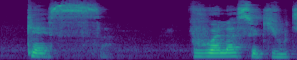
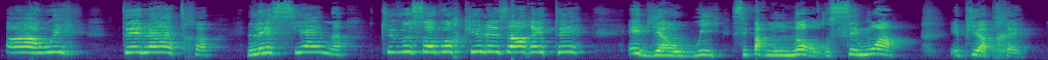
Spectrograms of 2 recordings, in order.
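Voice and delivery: furious shouting confession; 11 semitones higher, 19 dB louder, slower than usual. Acted. Father confesses in rage.

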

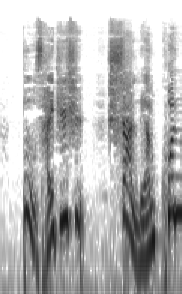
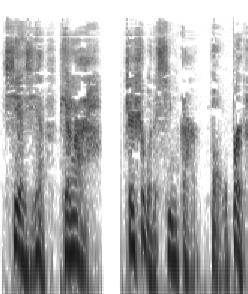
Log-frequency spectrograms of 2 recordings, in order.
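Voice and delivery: lower, fast fawning sweet talk; butter her up, quick and low; fawning thanks; 8 semitones lower, faster than usual. A narrator's reading. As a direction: Jia Lian fawns on Ping'er, lower and fast. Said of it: "满脸堆笑".

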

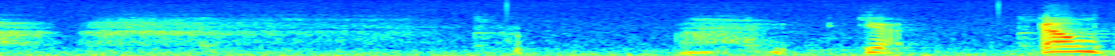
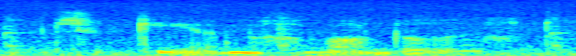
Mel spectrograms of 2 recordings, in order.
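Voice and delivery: hurt whisper; 16 dB quieter than usual. Real, not acted. Hurt, repeating the snub.

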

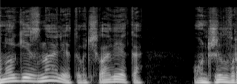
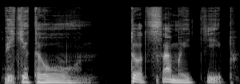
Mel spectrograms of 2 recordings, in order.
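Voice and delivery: usual speaking voice

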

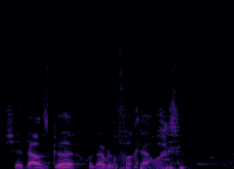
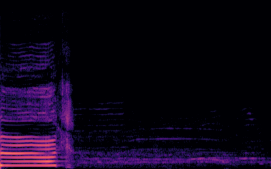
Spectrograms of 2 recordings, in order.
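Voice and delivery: loud high sigh; 7 dB louder than usual. Real, not acted. Big exhale ending the bit.

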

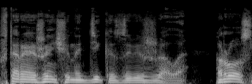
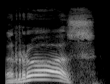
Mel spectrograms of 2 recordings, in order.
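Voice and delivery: high commanding call; 9 semitones higher than usual. Acted. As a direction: call him from the door. Voice calls from the entrance.

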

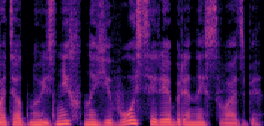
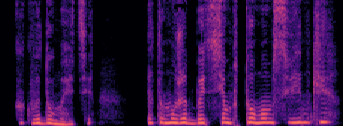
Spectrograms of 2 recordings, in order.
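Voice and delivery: whimpering; 8 semitones higher than usual. Acted. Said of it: "всхлипнула кузина Стиклс".

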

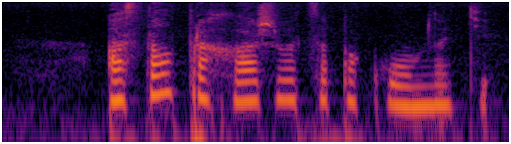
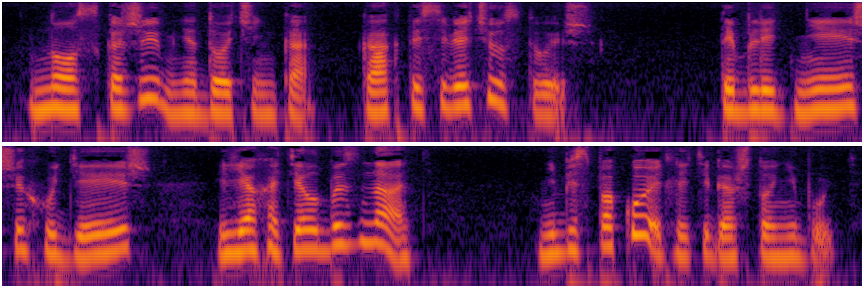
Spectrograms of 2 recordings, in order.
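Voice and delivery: softened father; 5 semitones lower, 5 dB louder than usual. A narrator's reading. Father voiced tenderly.

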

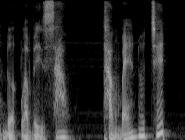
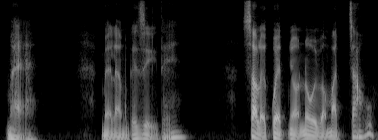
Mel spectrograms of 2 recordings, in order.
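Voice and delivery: lower, softer voice of a son-in-law reproaching; reproachful frown; 6 semitones lower, 5 dB quieter than usual. Acted. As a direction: chide her with a frown in the voice. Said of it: "cau mày trách". (con rể cau mày trách mẹ vợ, giọng trầm và nhỏ)

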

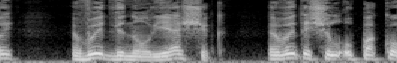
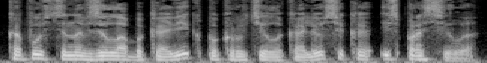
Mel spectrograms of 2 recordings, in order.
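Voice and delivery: ordinary delivery

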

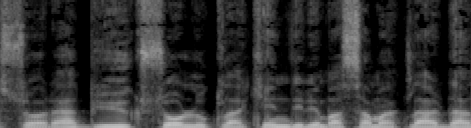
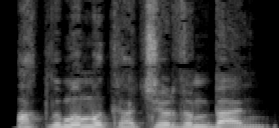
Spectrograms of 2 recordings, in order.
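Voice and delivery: usual speaking voice

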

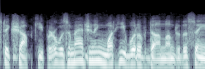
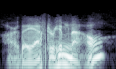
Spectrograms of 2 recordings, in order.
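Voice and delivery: ordinary delivery, nothing marked

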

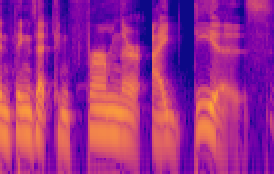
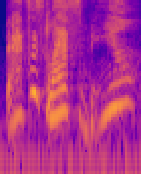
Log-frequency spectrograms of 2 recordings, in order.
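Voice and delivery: high disbelieving question; surprised; 9 semitones higher, 3 dB quieter, slower than usual. Real, not acted. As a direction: ask it slowly, astonished. Shocked at last meal.

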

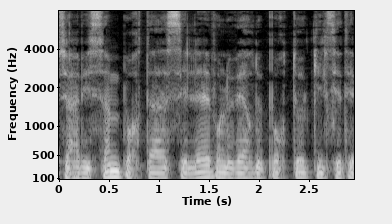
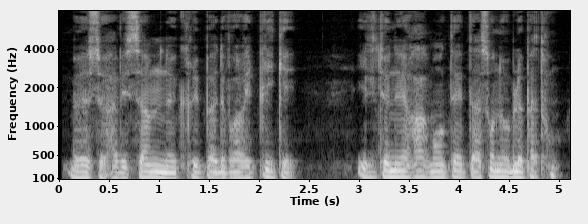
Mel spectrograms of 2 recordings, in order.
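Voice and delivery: ordinary delivery

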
